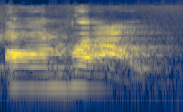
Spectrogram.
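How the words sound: It is said with an American pronunciation. "But then Americans say en route"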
